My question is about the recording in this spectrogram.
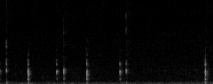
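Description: Faint computer mouse clicks, about eight, irregularly spaced and several in quick press-and-release pairs, as pen-tool anchor points are placed on a drawing.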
